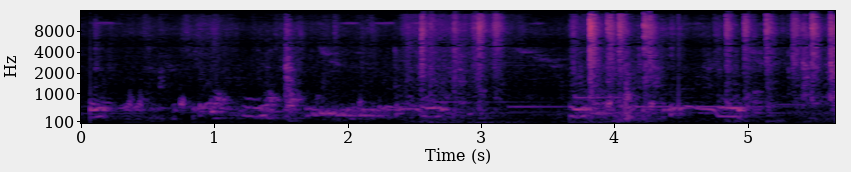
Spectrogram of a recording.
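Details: Pigeons cooing amid bursts of clattering and rustling noise, the low rolling coos running beneath the scuffling sounds.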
